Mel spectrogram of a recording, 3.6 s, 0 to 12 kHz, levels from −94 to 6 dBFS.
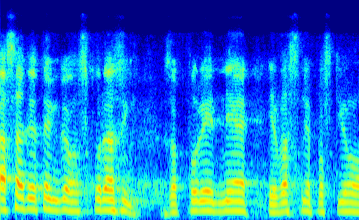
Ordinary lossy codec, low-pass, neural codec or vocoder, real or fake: Opus, 24 kbps; 7.2 kHz; codec, 16 kHz, 1.1 kbps, Voila-Tokenizer; fake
